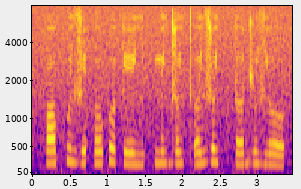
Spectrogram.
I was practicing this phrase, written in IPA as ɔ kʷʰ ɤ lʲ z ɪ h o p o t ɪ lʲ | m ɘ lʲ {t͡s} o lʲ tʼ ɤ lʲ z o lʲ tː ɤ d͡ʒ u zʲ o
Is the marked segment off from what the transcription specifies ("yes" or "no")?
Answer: yes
